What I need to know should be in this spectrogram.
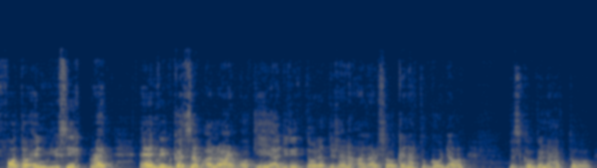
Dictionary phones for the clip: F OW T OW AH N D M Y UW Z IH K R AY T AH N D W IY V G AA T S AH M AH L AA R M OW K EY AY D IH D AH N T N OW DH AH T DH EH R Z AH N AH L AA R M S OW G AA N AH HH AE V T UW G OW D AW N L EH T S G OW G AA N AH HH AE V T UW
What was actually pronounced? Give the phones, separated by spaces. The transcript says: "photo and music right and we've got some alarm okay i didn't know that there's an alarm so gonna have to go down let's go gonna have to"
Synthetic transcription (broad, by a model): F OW T OW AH N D M Y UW S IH K R AY T AH N D W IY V G AA T S AH M AH L AA R M OW K EY AY D IH D AH N T N OW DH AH T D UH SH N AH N AH L AA R M S OW G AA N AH HH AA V T UW G OW D AW N L EH T S G OW G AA N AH HH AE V T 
